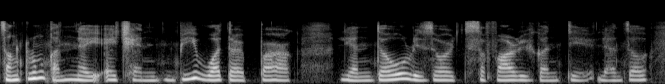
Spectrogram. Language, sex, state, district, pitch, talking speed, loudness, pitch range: Mizo, female, Mizoram, Aizawl, 200 Hz, 115 wpm, -16 LUFS, 190-205 Hz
